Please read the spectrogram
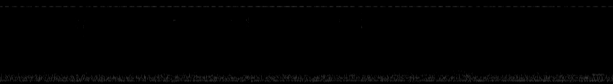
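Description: Faint pencil scratching on paper in short, irregular strokes, over a low steady hum.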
